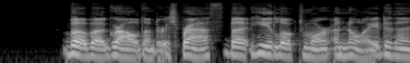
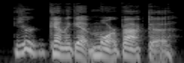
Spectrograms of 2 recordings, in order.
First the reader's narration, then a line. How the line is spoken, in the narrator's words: Boba grumbled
